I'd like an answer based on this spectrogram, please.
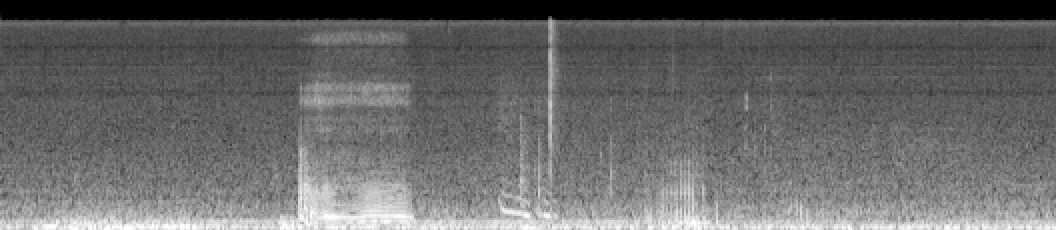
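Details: Sleeping Pekingese gives a single buzzy, rattling snore lasting about a second, followed by soft breathing and a few faint clicks in a quiet room.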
